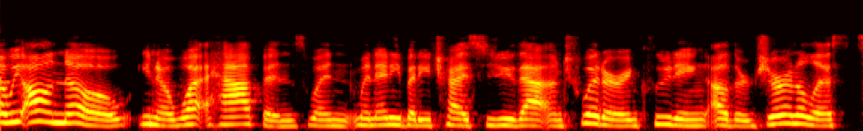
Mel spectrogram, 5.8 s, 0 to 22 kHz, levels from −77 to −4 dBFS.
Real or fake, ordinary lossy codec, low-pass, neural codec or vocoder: fake; AAC, 48 kbps; 7.2 kHz; codec, 16 kHz, 4.8 kbps, FACodec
